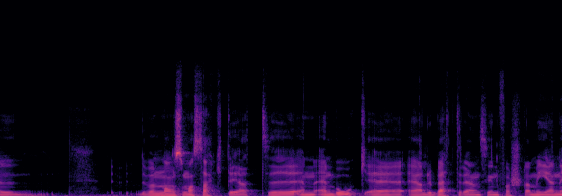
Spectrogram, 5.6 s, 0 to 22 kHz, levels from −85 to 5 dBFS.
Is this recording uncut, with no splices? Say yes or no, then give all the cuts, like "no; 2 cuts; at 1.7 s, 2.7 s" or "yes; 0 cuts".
yes; 0 cuts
